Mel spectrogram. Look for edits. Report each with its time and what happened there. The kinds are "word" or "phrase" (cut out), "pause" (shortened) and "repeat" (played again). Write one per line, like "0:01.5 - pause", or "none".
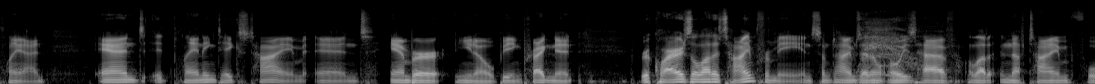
0:06.3 - pause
